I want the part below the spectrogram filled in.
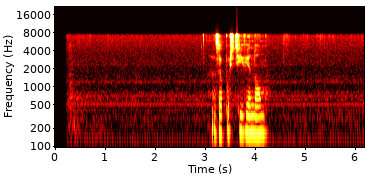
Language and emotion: Russian, neutral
